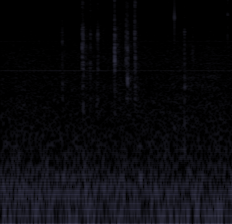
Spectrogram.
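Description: Brief burst of computer keyboard typing as a short command is keyed in during a live-streamed game raid, several soft, quick clicks in a cluster against constant low hiss.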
